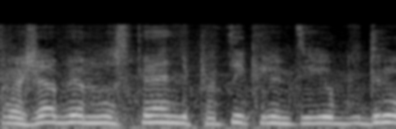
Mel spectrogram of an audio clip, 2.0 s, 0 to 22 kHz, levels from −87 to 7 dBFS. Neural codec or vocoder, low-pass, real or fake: codec, 44.1 kHz, 3.4 kbps, Pupu-Codec; 9.9 kHz; fake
